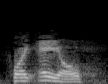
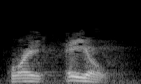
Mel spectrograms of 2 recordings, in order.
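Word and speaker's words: Poieo (ποιέω): It's the Greek word poieo, P-O-I, long E, long O. Poieo.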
